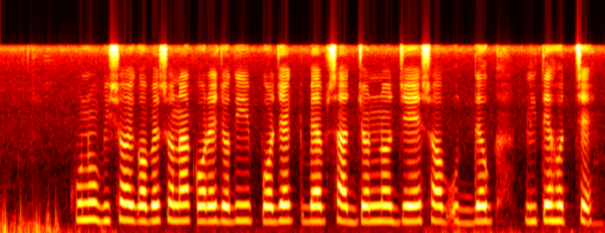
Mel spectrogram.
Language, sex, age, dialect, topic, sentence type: Bengali, female, 31-35, Western, banking, statement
